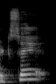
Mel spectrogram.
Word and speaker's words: Etsy: अभी ऐसा सीन है कि अगर आप बोले कि एटसी, तो बोलते अब लोग उसको गलत प्रोनाउंस करते हैं, एटसे, एटसी इस तरह कुछ करके, उनको पता नहीं है बेसिकली।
